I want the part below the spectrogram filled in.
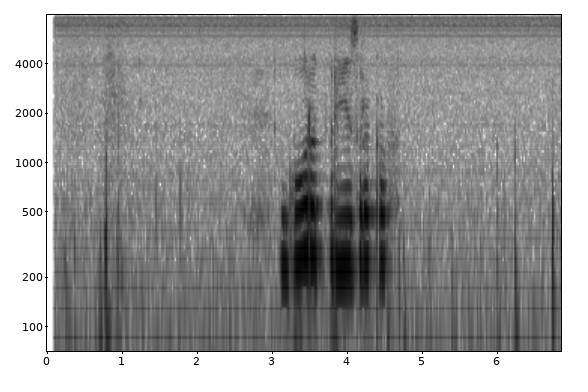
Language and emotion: Russian, sad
